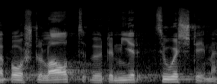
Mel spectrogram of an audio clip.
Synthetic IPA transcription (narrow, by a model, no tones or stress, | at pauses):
əpɔʃtulɑːt̪ʋøɾdəmiːəɾt͡suəʃtɪmːə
